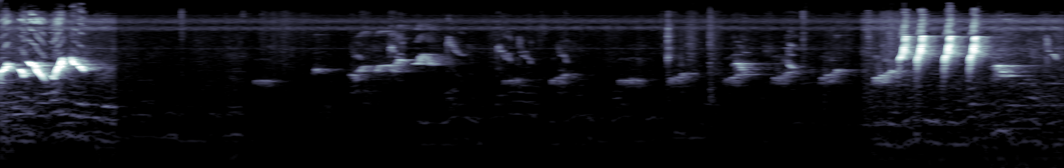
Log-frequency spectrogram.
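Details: Black-crested bulbul song played as a bird-calling lure: a short, bright warbling burst at the start and a louder, chattering phrase at the end. Between them come scattered soft whistled notes.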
